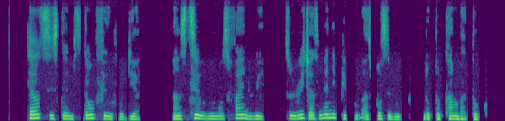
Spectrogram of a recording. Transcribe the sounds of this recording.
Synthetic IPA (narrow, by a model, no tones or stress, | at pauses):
hɛlθsistɛ̃msdõnfelfɔdia | ãnstʰilwimɔstfãɪ̃ndwe | tʰuɹit͡ʃa̰smɛnipip̚ola̰spʰɔsibɔl | dɔk̚tɔkʰãmbatɔk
